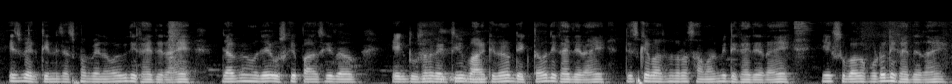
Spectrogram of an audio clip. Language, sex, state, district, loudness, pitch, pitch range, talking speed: Hindi, male, Bihar, Gopalganj, -18 LUFS, 125 Hz, 120-140 Hz, 300 wpm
